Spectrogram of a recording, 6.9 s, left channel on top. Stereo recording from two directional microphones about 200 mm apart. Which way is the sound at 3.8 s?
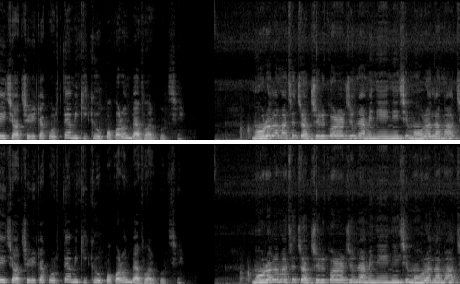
30° left (ahead or behind).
